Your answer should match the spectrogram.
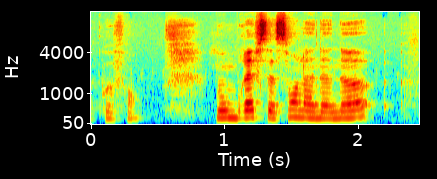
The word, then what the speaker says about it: ananas: Bon bref, ça sent l'ananas. On dit l'ananas, mais moi je prononce jamais le S à la fin.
